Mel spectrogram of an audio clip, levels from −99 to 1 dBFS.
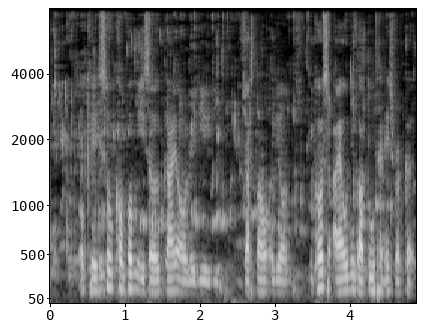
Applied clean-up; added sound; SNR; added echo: classical method log-MMSE.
